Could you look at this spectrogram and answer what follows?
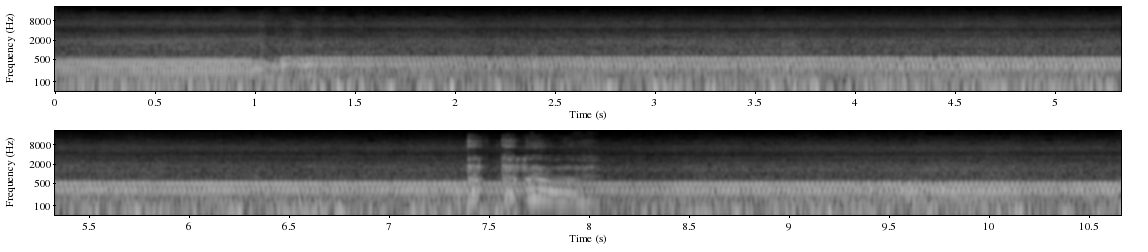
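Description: An Aprilia motorcycle drones steadily while riding, its engine tone holding a constant mid-pitched roar with one brief shift in pitch near the start and a wavering change later, all mixed with continuous wind rush.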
